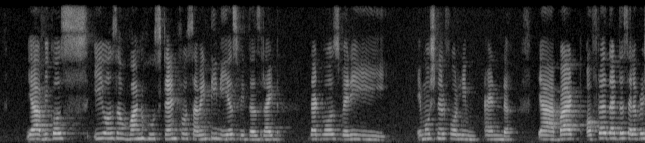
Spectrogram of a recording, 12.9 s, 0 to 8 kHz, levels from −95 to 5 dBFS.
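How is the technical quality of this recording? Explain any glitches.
No glitches turn up anywhere in this speech recording; it just carries the usual sound of a call microphone's processing, with the top end stopping around 8 kHz and the deepest bass trimmed away as normal.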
